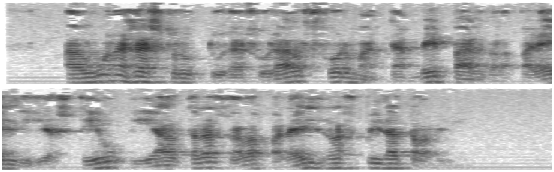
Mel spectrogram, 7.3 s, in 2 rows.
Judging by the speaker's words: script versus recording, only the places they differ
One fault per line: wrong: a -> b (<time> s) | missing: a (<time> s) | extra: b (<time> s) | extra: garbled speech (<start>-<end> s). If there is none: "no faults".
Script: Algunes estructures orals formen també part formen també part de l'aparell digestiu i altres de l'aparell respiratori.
missing: formen també part (3.2 s)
